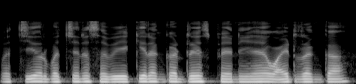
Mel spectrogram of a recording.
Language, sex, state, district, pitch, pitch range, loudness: Hindi, male, Jharkhand, Deoghar, 130 Hz, 125-130 Hz, -15 LUFS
